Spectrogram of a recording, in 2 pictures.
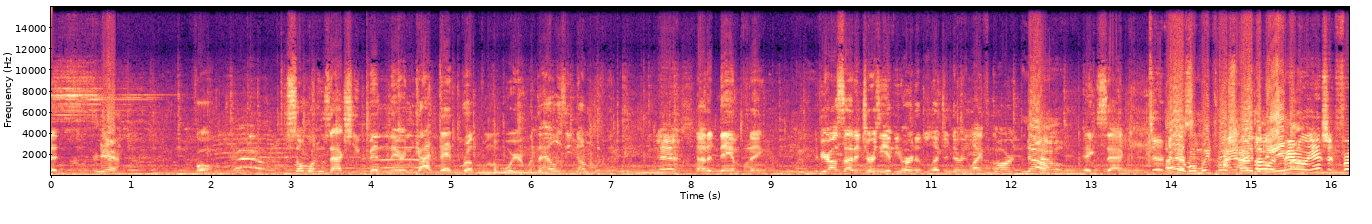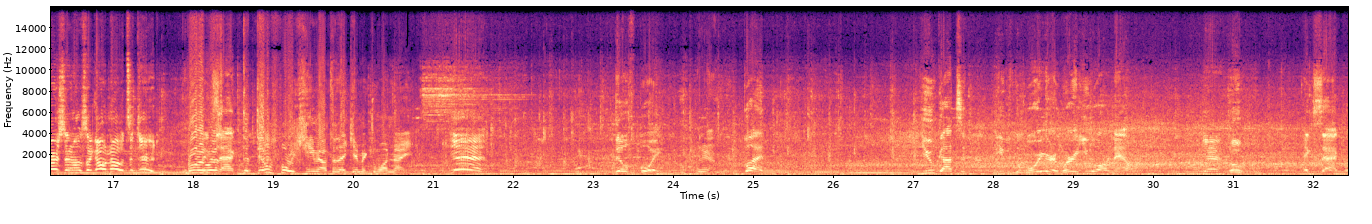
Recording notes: at a live event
